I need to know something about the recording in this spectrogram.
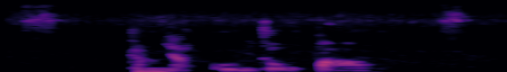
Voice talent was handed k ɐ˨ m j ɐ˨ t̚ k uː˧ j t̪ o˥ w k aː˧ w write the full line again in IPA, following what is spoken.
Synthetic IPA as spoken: k ɐ˥ m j ɐ˨ t̚ k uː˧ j t̪ o˨˧ w p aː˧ w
